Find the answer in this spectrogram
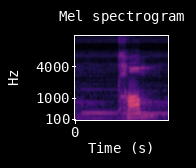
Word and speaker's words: thumb: B is silent, thumb.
